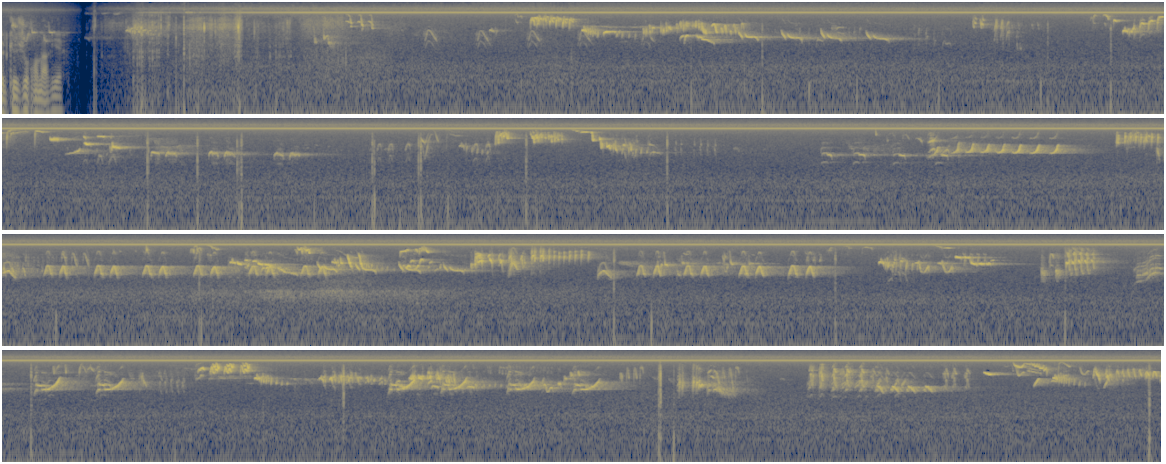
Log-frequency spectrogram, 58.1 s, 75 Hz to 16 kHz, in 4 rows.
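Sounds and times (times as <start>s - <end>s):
song thrush singing: 3.7s - 58.0s.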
